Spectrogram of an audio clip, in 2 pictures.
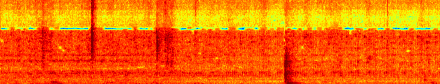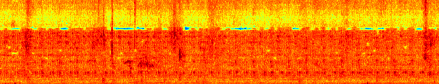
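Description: A vehicle engine idling steadily, with a few scattered knocks and one sharper, louder sound about three and a half seconds in.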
